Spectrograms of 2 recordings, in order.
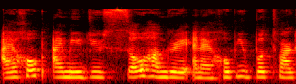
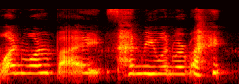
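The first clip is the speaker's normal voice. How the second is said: high, emotional voice, near tears; 9 semitones higher than usual. Speaker remembering nachos they still crave, tearing up. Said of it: "I'm tearing up".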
